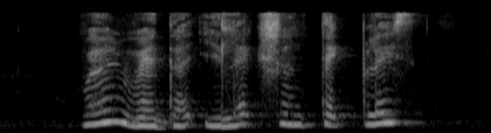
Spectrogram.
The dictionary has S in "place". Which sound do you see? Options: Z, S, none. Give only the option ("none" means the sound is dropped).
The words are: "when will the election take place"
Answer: S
